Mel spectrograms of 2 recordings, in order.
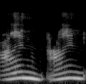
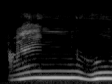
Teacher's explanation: عن ہو، ناٹ یہ عن، اکثر لوگ باؤنس کر دیتے ہیں، پورا اس کو روکیے گا کیونکہ یہ ناقص غنہ ہے، تو ساؤنڈ شوڈ بی کمپلیٹ، پورا ساؤنڈ نون کی جو ساؤنڈ ہے وہ کمپلیٹ کر کے آپ اوپر جائیں گے، عن ہو، ٹھیک ہے؟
